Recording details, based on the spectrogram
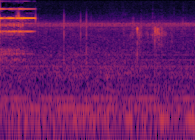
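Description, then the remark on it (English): A short, bright electronic phone ring tone of an incoming telephone call sounds once at the start, then cuts off, leaving a faint steady high whine and a few soft clicks with no one speaking. “We do have, for the first time ever, a telephone call here on the Life from the Pulpit program.”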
